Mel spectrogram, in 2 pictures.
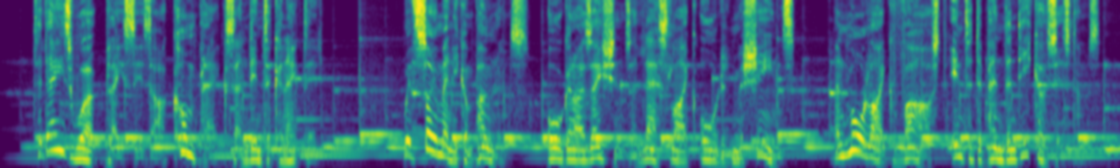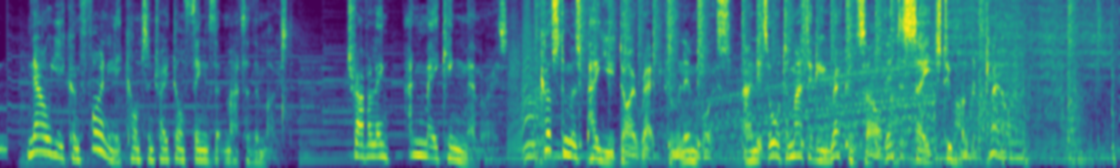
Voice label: Explainer

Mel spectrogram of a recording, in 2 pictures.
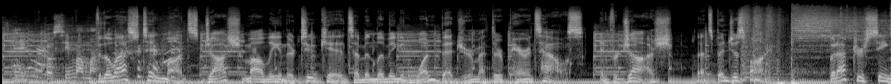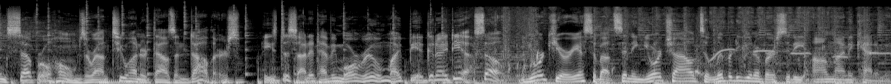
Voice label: Narration, Friendly, Confident, Smooth Male Voice

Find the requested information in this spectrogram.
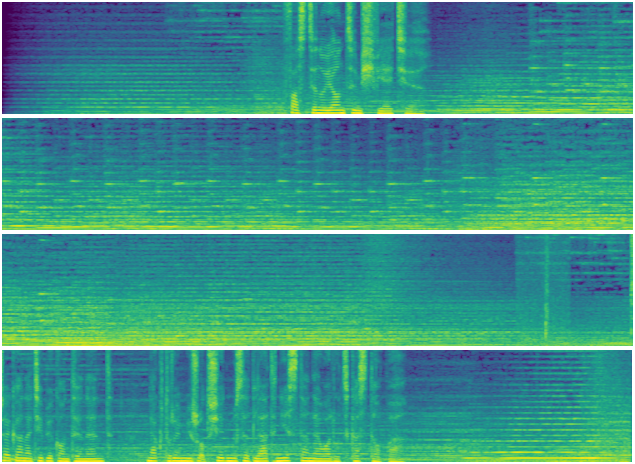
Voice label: Game Trailer PL; Therian

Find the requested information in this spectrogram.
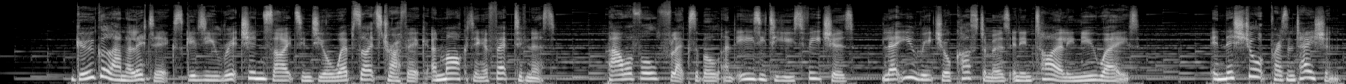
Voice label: Narrative

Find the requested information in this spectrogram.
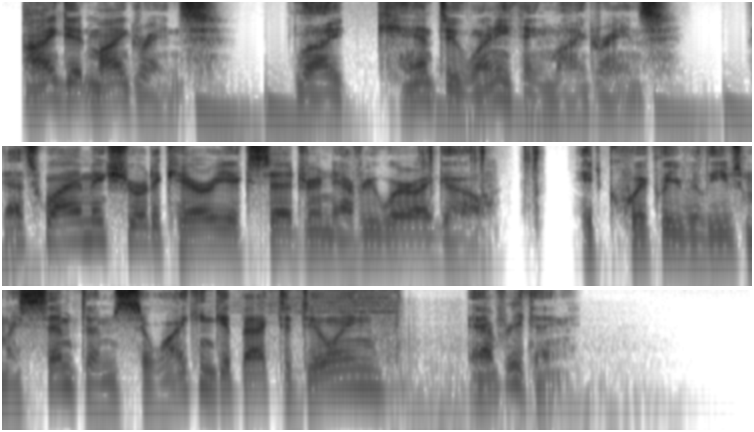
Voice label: Commercial Consumer Goods Medicine

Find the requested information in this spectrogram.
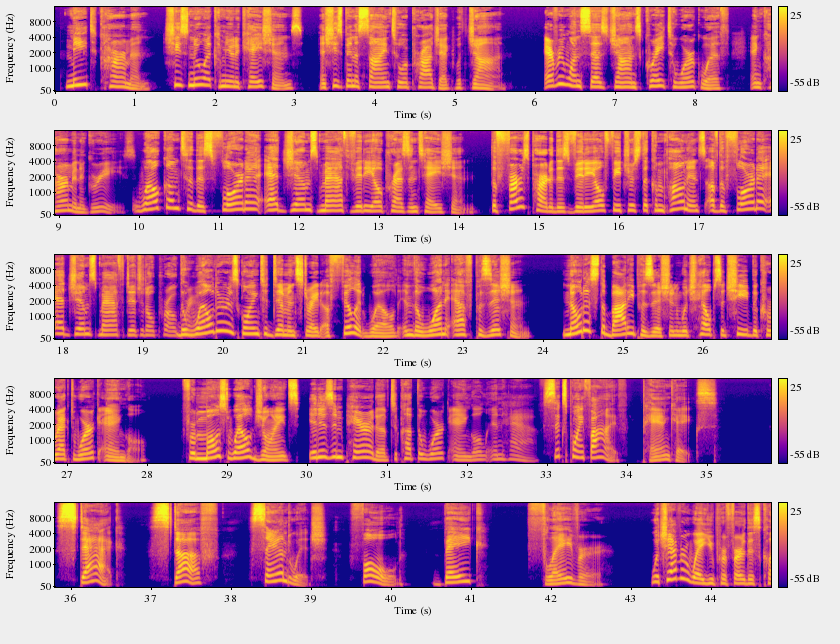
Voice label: elearning

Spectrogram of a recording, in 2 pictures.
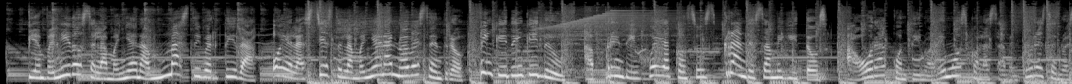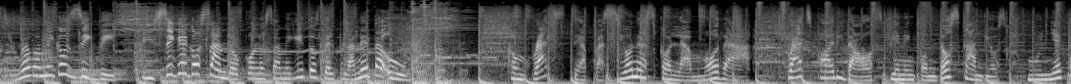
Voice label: Spanish

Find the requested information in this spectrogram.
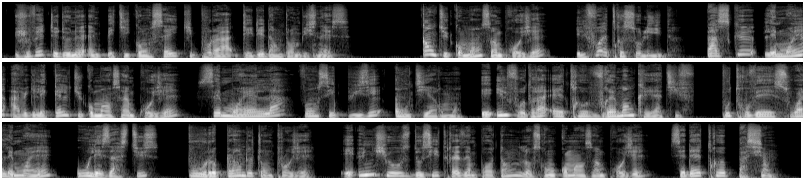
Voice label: French VO

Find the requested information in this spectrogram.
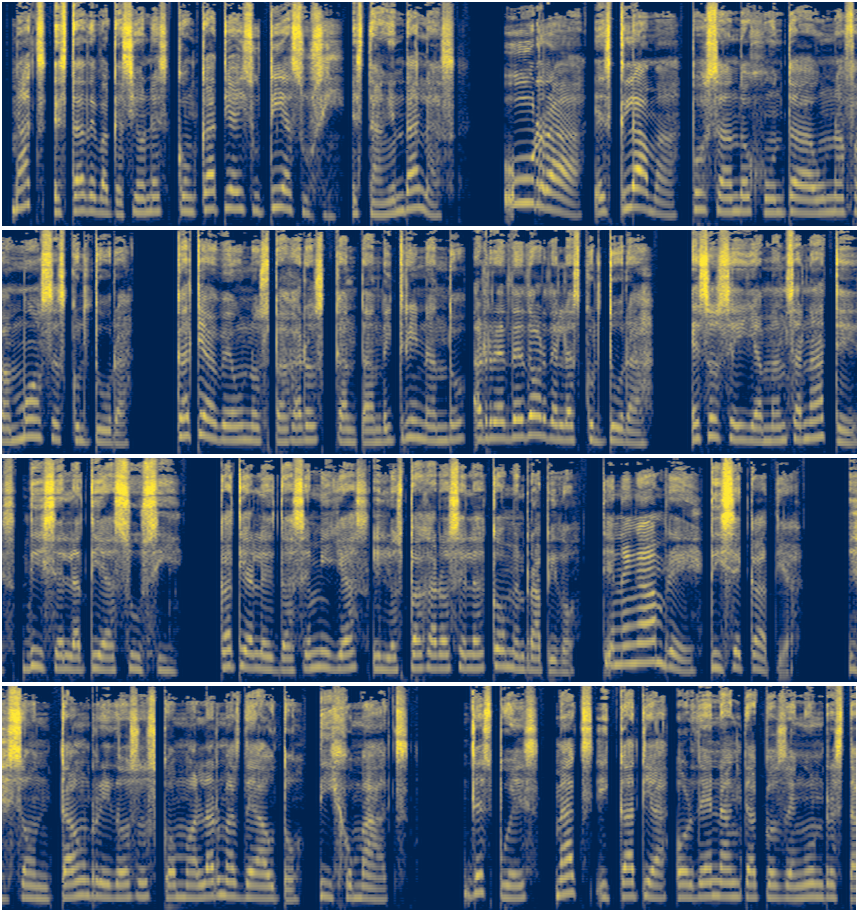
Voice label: Real Child Voice

